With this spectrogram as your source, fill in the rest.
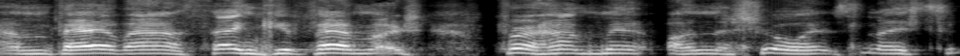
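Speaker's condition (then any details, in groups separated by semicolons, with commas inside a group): Cerebral palsy; visible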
